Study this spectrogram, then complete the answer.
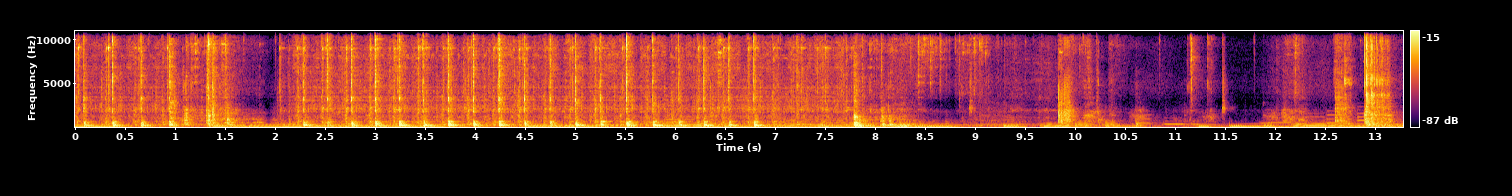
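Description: A sewing machine stitches fabric for a zippered pouch, its needle ticking in rapid regular bursts with short pauses between runs, fairly quiet and close with no talk.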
